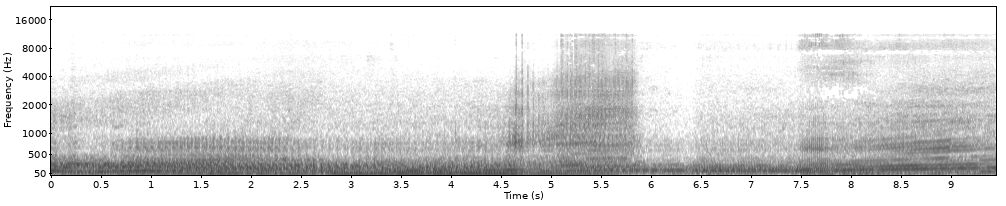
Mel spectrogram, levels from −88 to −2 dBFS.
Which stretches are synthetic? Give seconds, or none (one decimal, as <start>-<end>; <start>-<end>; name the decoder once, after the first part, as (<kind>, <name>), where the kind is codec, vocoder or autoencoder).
0.5-4.9 (vocoder, BigVGAN v2)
